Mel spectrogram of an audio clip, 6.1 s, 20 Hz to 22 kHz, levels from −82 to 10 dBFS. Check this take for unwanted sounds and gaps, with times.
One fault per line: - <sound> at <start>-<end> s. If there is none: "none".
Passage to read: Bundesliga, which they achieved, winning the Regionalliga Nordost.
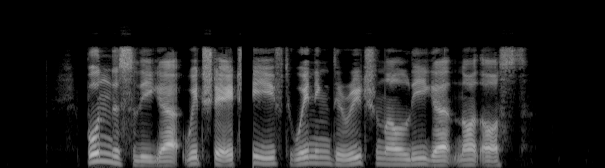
- dropout at 2.4-2.5 s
